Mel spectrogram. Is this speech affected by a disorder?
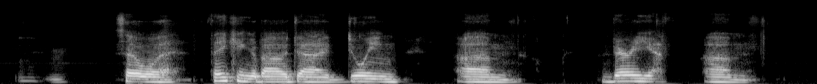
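Yes: aphasia after stroke; rather severe stroke at 28 as first-year resident, impaired dominant right hand; 20 years post-stroke, not back to 100%, still does therapeutic activities; initially no spoken or written language, relearned speech through therapy, still struggles a little forming words.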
